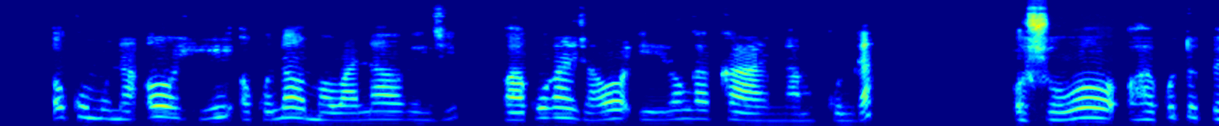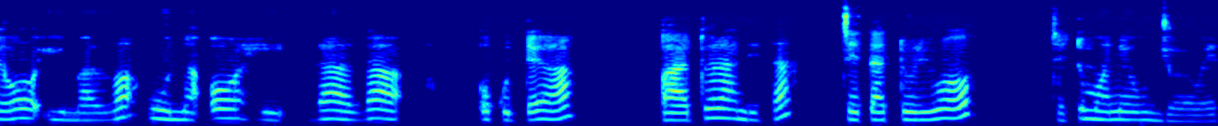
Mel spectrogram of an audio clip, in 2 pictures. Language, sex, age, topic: Oshiwambo, female, 18-24, agriculture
